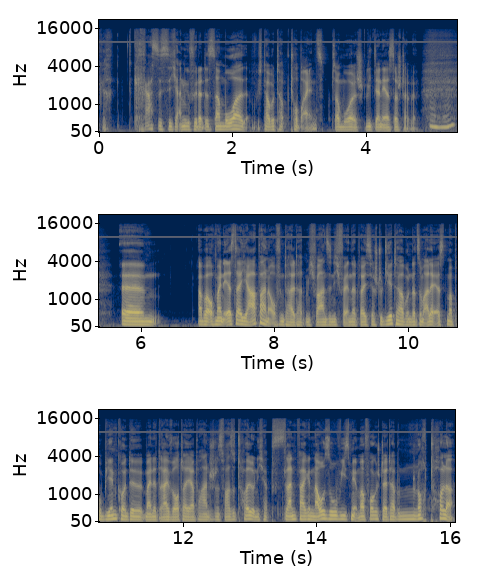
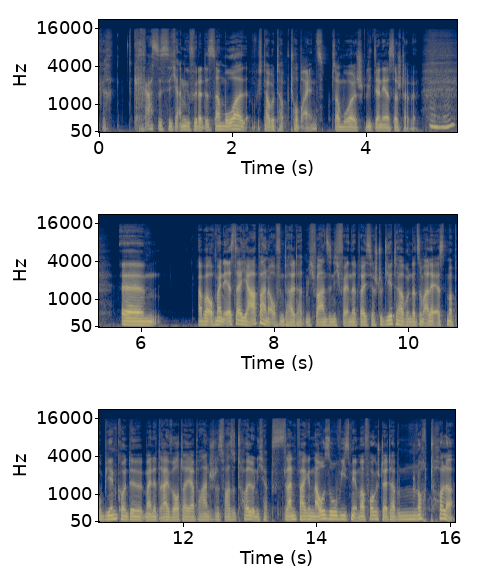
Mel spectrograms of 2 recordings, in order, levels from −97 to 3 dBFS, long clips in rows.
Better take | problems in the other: second | high-pitched whine; faint; throughout; 9.5 kHz, 25 dB below the speech

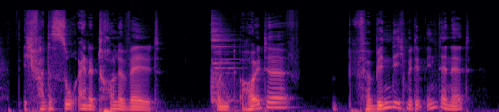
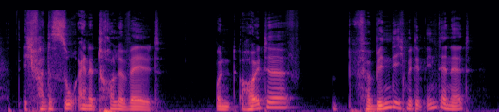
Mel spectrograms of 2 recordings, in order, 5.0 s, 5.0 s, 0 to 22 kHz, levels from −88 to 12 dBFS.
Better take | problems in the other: second | clattering dishes; noticeable; at 2 s; peak 8 dB below the speech

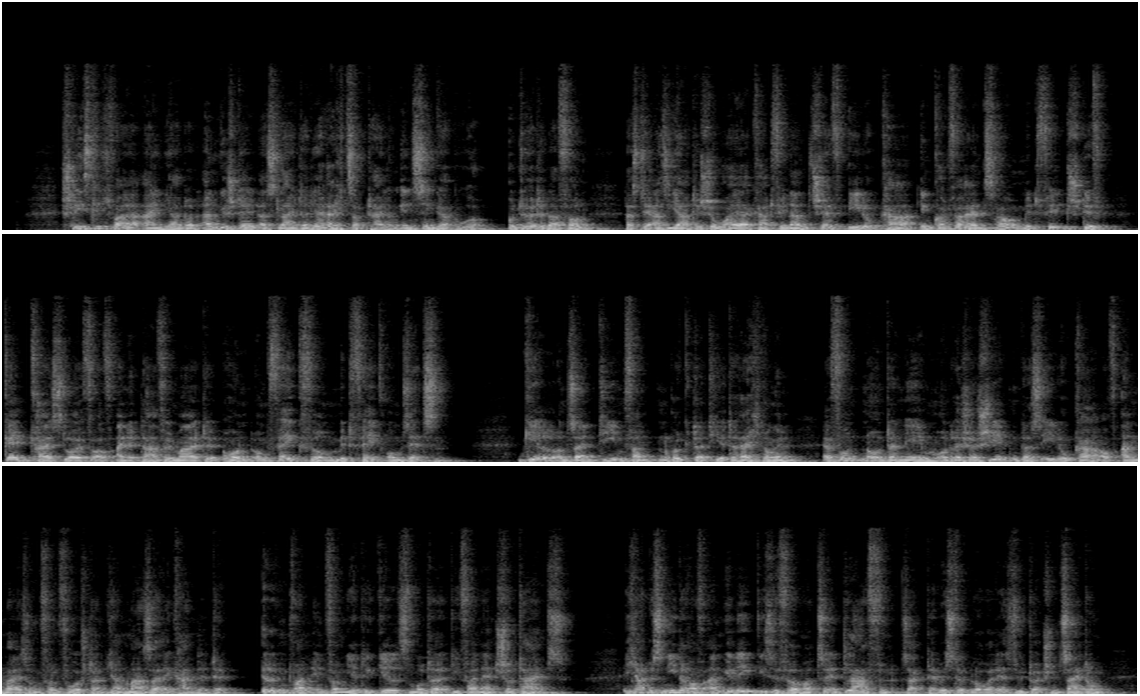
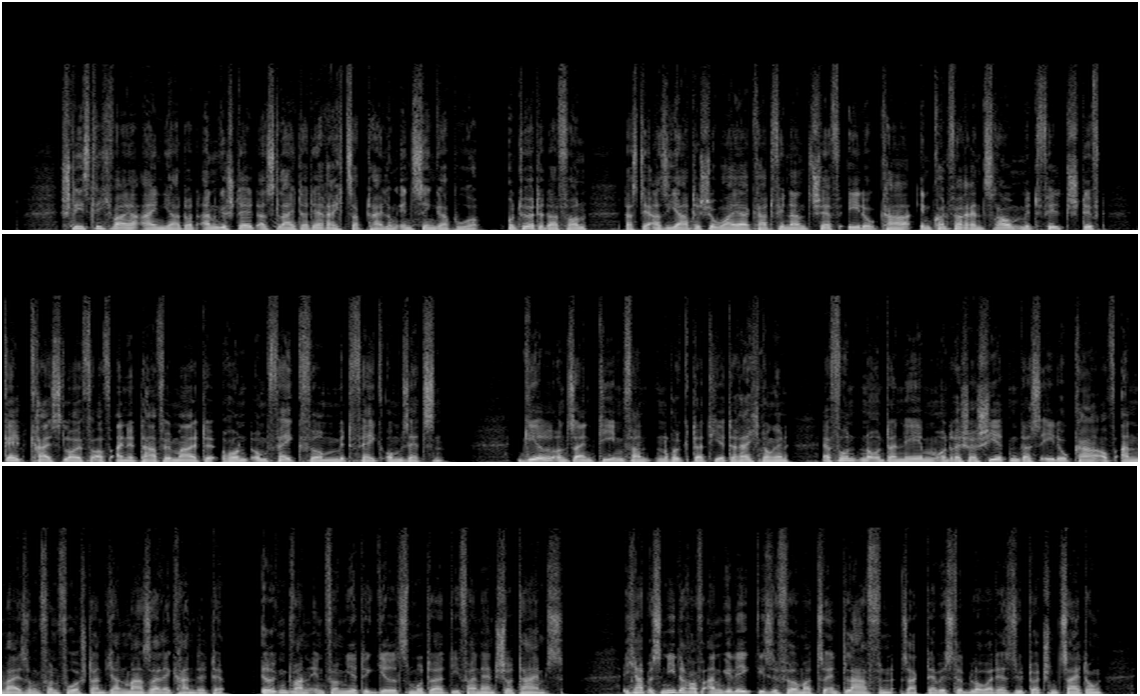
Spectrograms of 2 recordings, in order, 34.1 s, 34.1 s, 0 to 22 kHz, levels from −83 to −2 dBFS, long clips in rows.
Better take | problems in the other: second | room echo; slight; dies away in 0.4 s // off-mic speech; far

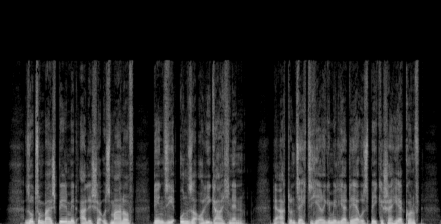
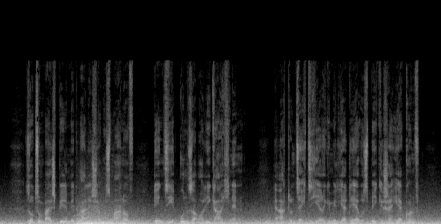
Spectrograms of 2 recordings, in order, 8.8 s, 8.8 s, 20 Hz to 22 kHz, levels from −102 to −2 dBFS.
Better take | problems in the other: first | wind noise on the microphone; heavy; 2 dB below the speech

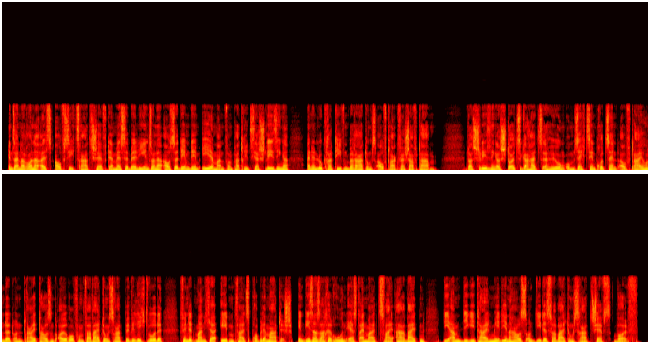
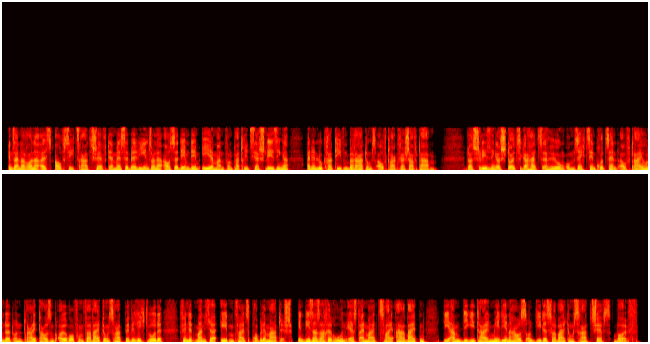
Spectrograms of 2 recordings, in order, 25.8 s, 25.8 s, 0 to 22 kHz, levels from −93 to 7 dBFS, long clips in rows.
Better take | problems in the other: first | garbled, watery; badly; nothing above 5.5 kHz; slightly in the first

